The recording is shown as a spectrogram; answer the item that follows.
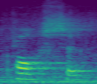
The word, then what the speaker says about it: Porsche: In Germany, we say Porsche. I think in America we usually say Porsche or Porsche. In China, we see 保时捷. In Japan we say Porsche.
